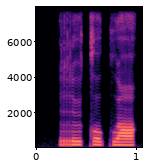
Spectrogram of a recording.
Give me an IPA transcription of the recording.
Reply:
r ʉ k o kʷ ɑ

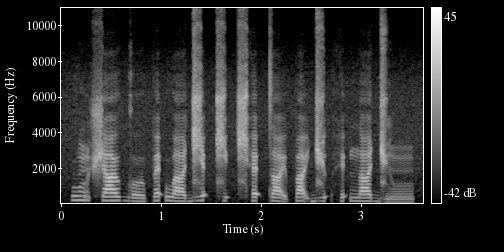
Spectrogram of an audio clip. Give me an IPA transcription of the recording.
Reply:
w ũ˦˨ ʃ a˦ ʊ̯ ɡ o˨ ʊ̯ p ɛ˦ ʔ w ä˨ d͡ʑ ɛ˦ ʔ t͡ɕ ɪ˦ ʔ t͡ɕʰ ɛ˦ ʔ t a̰˦˨ ɪ̯ p a̰˦˨ ɪ̯ d͡ʑ ʊ˦ ʔ h ɪ˦ ʔ n ä˦ d͡ʑ ũ˨

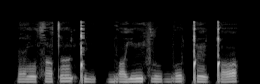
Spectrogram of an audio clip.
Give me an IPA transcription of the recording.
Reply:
ʕ õ sˤ i tˤ ĩ ǃ i | b w ɒ j ĩ f l u b o ǃ æ̃ ǃ ɒ

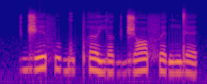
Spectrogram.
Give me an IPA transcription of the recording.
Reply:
d͡ʒ e f u ɡ u pʰ ɜ j ɜ ɡ d͡ʒ ɒ f ɛ ɡ n d ɛ

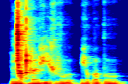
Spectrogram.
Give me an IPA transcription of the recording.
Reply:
ŋ͡ǀ e qʼ e̤ lː e̤ j y x v u | e̤ u̯ ɠ o u̯ k u

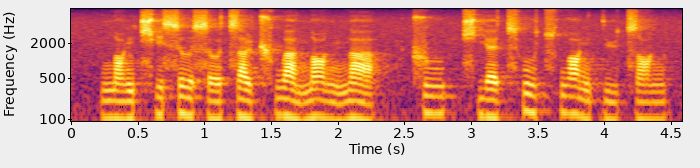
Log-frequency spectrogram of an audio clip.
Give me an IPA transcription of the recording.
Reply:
n̪ ɑ˨˦ ŋ t͡ɕʰ i˧ s ɹ̩˥˨ s ɤ˨˦ t͡s a˧ ɪ̯ ʈ͡ʂʰ w ä˥˨ n̪ ɑ˥˨ ŋ n̪ ä˥˨ | ʈ͡ʂ u˦ | t͡ɕʰ j ɛ˨˦ t͡sʰ u˥˨ t͡sʰ w ɑ˥˨ ŋ t̪ y˨˦ t͡s ɑ˦ ŋ

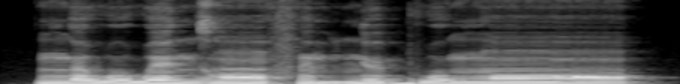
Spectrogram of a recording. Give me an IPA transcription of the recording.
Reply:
ŋ ɜ w o w ɛ n ɣ ɔ̃ː f ẽ b n ø b w o ŋ ɔ̃ː

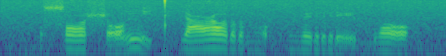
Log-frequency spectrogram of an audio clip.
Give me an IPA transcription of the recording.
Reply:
sˤ o ɬ ɔ̰ n̪ ḭ t̪ʰ i ʕ ɔ r ɦ ɔ̰ k ɦ ɘ r ḛ b ɔ

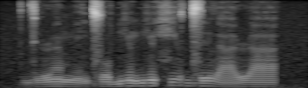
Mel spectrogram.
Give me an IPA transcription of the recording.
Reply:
d ɨ˩ ɹ ɐ̃˧ m ẽ˩ d͡z o˧ bʲ õ˥ bʲ õ˥ fʲ u˥ d͡z ɨ˧ l a˩ ɹ a˧

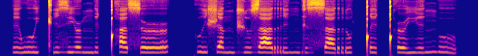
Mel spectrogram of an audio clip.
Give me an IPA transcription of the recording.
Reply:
ɪ w u j kʼ i z j ə˞ ŋ ɪ ǃʰ a s ə˞ | kʷ i ʃ a n d͡ʒ u z a r i ŋ ɡ ɪ z s a r u ǃ ɪ ǃʰ ə˞ j ɪ ŋ u

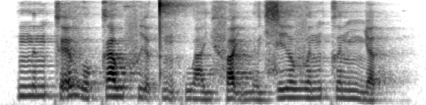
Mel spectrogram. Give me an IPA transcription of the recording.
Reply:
n ə˧ n k ɛ̰˧˥ v o˧˩ k a˧ w f ḭ˧˨ ə̯ t̪ ə̰˧˨ n k w a̤˨˩ j f a̰˧˨ j n ə̤˨˩ j z i˧ ə̯ v ə˨˦ n k ə˧ n ɲ a˨˩ t̚

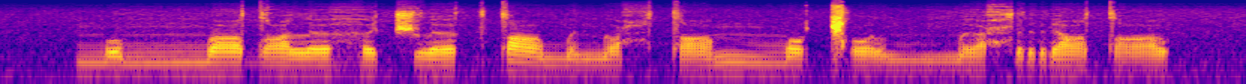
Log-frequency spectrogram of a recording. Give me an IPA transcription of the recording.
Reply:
m o mː o dˤ ɜ l ɜ ɦ ɜ t͡ʃ l ɜ k tˤ œ w m ə n ɔ ħ tˤ ɛ mː ɔ ǁ ɔ l mː ɜ ħ r ɛ tˤ o

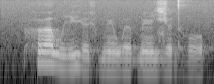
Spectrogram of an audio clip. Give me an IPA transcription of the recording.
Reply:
h ɵ˦ ɐ̯ w i˨˦ j ɪː˨ x b ẽ˨ w ɘ˨ ɓ ẽ˨ ʑ ɘ˨ dʱ o˨

